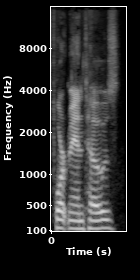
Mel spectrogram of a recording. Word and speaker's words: portmanteaus: space horses or Spore PSA's and other space portmanteaus that's how you would say it right Natalie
